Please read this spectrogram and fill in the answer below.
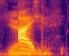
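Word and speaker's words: Eig: And then Jonathan Egg, that's how you pronounce his last name? – Yes, Egg.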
